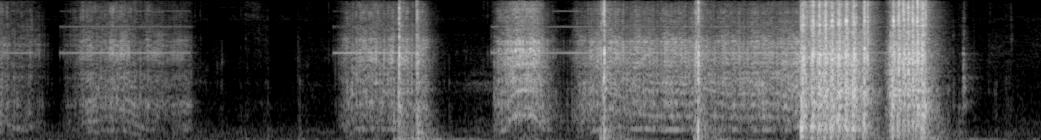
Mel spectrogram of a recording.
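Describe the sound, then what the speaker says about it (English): A power drill drives slightly too-long screws at an angle into wood in a garage, with several separate close whirring bursts, rising and stopping between short pauses. "I'm putting them in crooked so they don't pop through the wood"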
